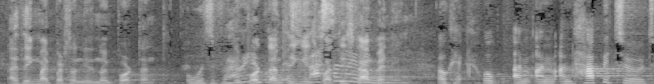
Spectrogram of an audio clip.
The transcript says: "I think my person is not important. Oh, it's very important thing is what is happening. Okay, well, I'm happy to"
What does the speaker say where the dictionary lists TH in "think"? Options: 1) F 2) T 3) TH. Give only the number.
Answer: 3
